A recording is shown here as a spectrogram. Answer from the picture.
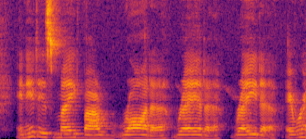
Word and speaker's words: Rada: it is made by rada rada rada every how you say it people i've heard people say it all different ways we say reda but r-a-d-a and you can find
